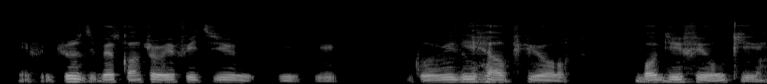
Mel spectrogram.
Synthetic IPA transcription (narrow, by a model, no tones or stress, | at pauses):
ḭfjṵt͡ʃuzdibɛstkɔ̃ntɹoɹiifit | ɡoɹiliɦɛlpʰjɔ | bɔdifilokʰḛ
